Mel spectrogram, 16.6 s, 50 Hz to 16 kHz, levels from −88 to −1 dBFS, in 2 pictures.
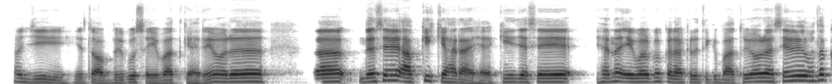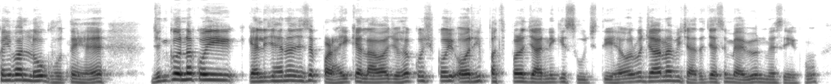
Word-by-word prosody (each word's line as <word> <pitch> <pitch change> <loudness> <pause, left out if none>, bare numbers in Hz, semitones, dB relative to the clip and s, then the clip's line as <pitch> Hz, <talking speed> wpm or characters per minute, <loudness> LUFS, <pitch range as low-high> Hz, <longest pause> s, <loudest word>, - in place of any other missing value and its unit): हाँ 160 - -4
जी, 140 -2 -8 0.4
ये 120 - -9
तो 120 - -5
आप 110 -1 0
बिल्कुल 120 +4 -4
सही 115 -4 -4
बात 120 +1 -2
कह - - -3
रहे - - -4
हैं 485 - +1
और 480 0 +1
अ, - - +2
वैसे 195 +7 +3
आपकी 160 +5 +2
क्या 155 -2 +2
राय 120 -5 0
है 110 - -3
कि 150 0 -5
जैसे 155 - 0 0.6
है 155 - -2
ना 180 - -1
एक 160 -2 +4
बार 160 0 +3
को 175 +2 -4
कलाकृति 140 -3 -3
की 140 - -10
बात 120 +4 -3
हुई 155 - -1
और 170 +1 +4
ऐसे 180 +4 +1
भी 210 0 +4
मतलब 230 +4 -1
कई 225 -1 0
बार 235 0 +3
लोग 210 -5 0
होते 135 +2 -5
हैं 135 +5 -1 0.5
जिनको 210 +9 +5
ना 260 +1 +6
कोई 240 -2 +4 0.2
कह 170 - +4
लीजिए 180 +3 -3
है 195 - -1
ना, 210 +1 -2
जैसे 200 +2 -3
पढ़ाई 135 +3 0
के - - +3
अलावा 145 -2 +1
जो 145 -1 -4
है - - +1
कुछ 195 +2 -9
कोई 195 +1 0
और 165 -3 +3
ही 190 - -5
पथ 170 - -4
पर 170 - +6
जाने 140 +2 0
की 160 +1 -9
सूझती 130 -2 -10
है 130 - -3
और 155 +2 -2
वो 180 - -5
जाना 190 +2 +3
भी 195 -1 -7
चाहते 130 -6 -5
हैं - - -18
जैसे 155 +1 -3
मैं 145 -6 -2
भी 145 - -4
उनमे 140 -4 -6
से 125 -2 -11
एक 115 0 -14
हूँ। 155 - -12
160 Hz, 265 wpm, -23 LUFS, 140-205 Hz, 0.6 s, ना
